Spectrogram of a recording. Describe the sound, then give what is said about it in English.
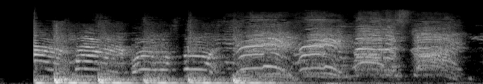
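A loud crowd of pro-Palestinian protesters shouts and screams at children waiting in line to see Santa Claus at a mall in Canada. Voices rise in strained, rhythmic bursts, repeatedly chanting "Jesus was Palestinian," with barely a pause between the yells. “And here come the Palestinian terrorist supporters shouting, screaming, and spitting on little children.”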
